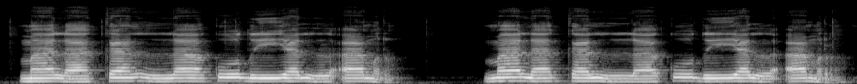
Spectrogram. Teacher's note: La adalah huruf idgham bila gunnah. Maka tanwin ini kita masukkan ke la dan tidak boleh dengung.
